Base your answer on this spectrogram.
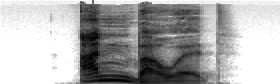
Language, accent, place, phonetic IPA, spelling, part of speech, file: German, Germany, Berlin, [ˈanˌbaʊ̯ət], anbauet, verb, De-anbauet.ogg
- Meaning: second-person plural dependent subjunctive I of anbauen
